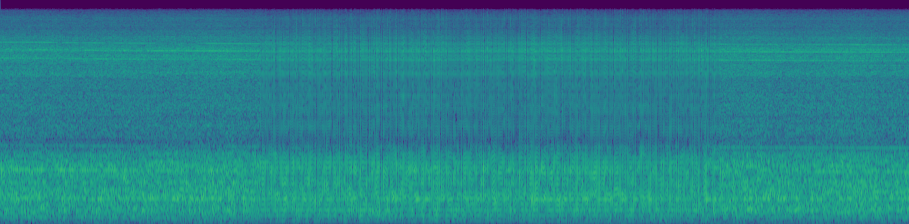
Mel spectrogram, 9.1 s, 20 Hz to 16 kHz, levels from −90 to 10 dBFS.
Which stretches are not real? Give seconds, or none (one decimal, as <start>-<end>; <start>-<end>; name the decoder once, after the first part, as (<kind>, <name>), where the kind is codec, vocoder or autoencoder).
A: 2.6-7.2 (vocoder, BigVGAN v2)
